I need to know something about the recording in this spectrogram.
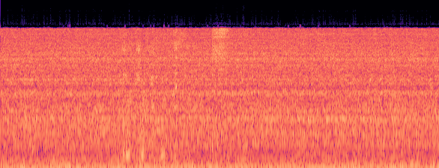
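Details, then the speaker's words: Old oil boiler burner after nozzle service (nozzle problem suspected, last cleaned about a year ago): steady low flame roar with even fan hum, no pulsing, sputter or rumble; firing cleanly and running normally. "Alright. Ain't no rocket science, but I mean, it's running. Yeah. That's all we care about, right?"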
